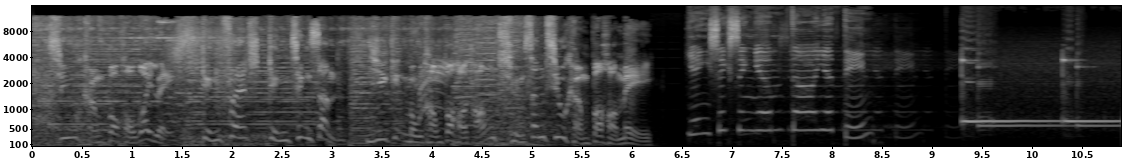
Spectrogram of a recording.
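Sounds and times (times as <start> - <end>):
speech: 0.3 - 8.7
doorbell chime ringing: 9.3 - 10.8.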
